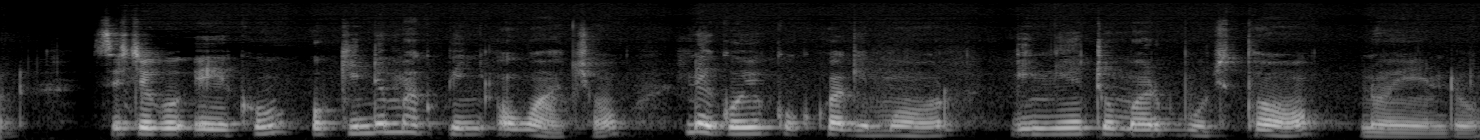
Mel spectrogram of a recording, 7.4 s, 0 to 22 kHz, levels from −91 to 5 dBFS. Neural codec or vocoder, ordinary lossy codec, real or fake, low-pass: none; none; real; none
